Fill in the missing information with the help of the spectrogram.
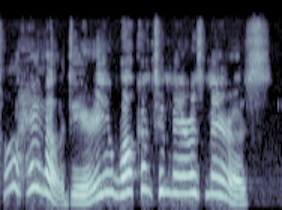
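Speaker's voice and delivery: put-on high, sugary old-lady voice; a petite shopkeeper welcoming a customer in a high sweet voice; sweet little shopkeeper. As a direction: greet them like a doting granny. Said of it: "a pretty little petite woman that goes".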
